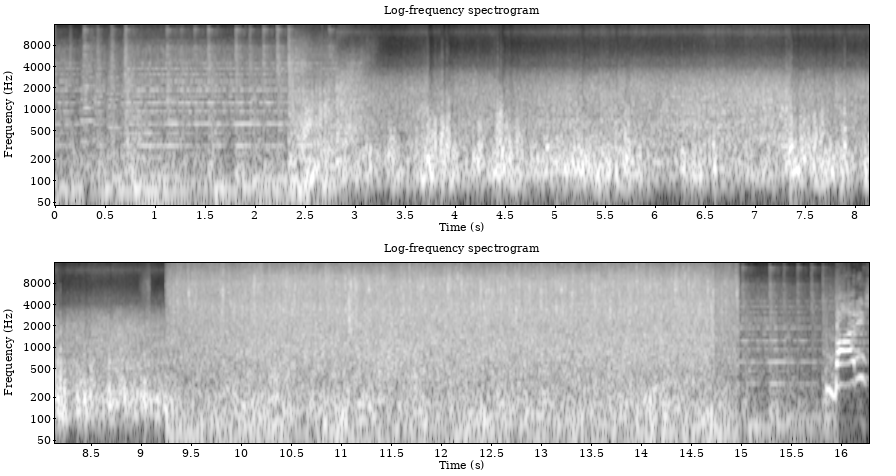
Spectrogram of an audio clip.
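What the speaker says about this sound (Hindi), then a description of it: "बादल गरजे, जोर से बरसे" Heavy rain pouring steadily, with thunder rumbling through the downpour, loud and continuous over the whole stretch, alone without speech.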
